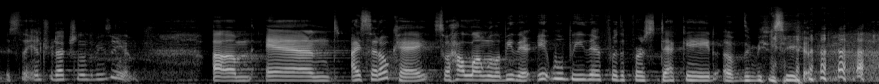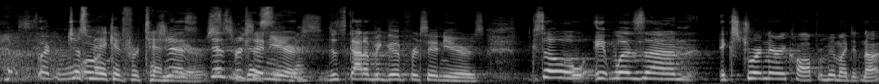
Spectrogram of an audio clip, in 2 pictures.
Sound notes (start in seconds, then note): 7.8 all laughing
